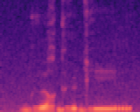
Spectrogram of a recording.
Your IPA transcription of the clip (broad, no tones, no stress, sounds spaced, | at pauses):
bʱ ɯː ʁ ɡʱ ʉ ɡʱ iː r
